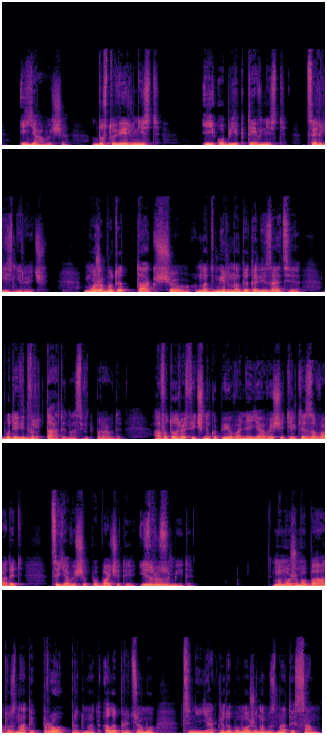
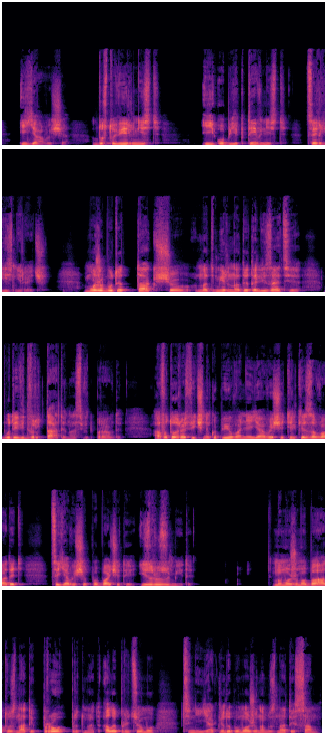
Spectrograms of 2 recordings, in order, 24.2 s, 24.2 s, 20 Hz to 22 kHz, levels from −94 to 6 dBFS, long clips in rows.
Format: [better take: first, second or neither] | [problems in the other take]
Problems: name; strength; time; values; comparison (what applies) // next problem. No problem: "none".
first | thin; very; fading below 350 Hz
